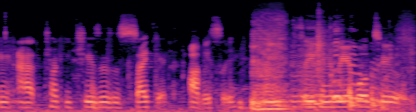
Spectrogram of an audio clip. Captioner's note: sputters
